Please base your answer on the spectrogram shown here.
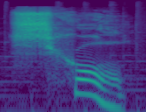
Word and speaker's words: school: So this is a combination of the S and the CH sound.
